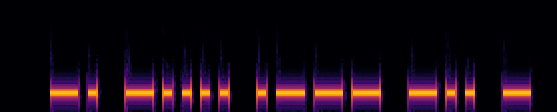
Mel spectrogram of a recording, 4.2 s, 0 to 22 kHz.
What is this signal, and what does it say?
Morse code, heard as a keyed tone, about 17 wpm, 700 Hz. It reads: N6JDT
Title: USA Call Signs - 5 Characters - Repeated 3x - 17wpm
